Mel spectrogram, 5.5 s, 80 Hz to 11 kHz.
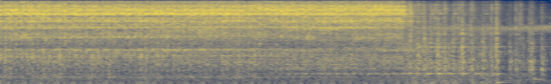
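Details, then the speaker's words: Northstar 10000 10 kW auction generator, 2018 battery, unknown condition: steady rapid cranking chug for about four seconds with no firing at all, then stops; cranking sounds healthy but it won't start, cause not yet known. "Yeah. It's not even trying to fire over. Let's pop this off. And at least it's cranking. It sounds healthy."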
